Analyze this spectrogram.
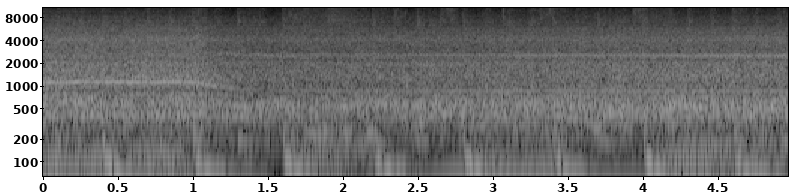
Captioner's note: dryer roar reduces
